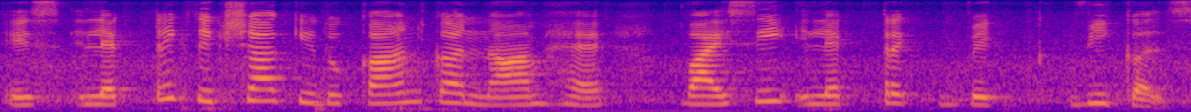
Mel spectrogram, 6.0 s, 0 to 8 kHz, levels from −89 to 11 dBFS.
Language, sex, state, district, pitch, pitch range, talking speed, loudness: Hindi, female, Madhya Pradesh, Dhar, 245 Hz, 215-300 Hz, 120 wpm, -21 LUFS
